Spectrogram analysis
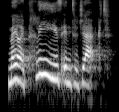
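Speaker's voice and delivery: heavy stress on please. Example of asking to interject politely, with stress on please. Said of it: "if we stress please, it sounds like they are not letting you interrupt".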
